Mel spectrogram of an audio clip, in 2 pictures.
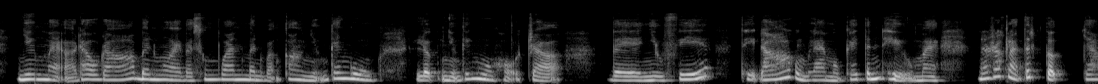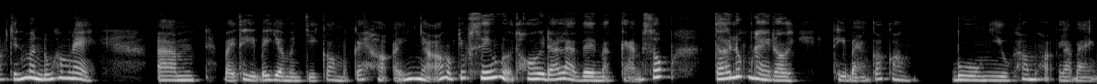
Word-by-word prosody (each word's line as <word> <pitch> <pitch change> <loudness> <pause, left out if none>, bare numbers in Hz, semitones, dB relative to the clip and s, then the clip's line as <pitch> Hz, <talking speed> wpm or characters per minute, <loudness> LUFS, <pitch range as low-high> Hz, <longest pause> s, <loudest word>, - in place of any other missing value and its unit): nhưng 230 0 +4
mà 205 - -1
ở 160 -3 -7
đâu 225 +3 -2
đó 215 +4 -3
bên 235 -3 +3
ngoài 200 -3 -2
và 180 - -6
xung 225 +4 -1
quanh 225 0 +2
mình 205 -2 0
vẫn 165 - -9
còn 220 -4 -1
những 185 +4 -3
cái 275 +2 0
nguồn 240 -8 +3 0.4
lực, 190 -2 +1
những 190 -2 -1
cái 245 +4 -1
nguồn 240 -5 +4
hỗ 275 +4 -8
trợ 170 -6 -3 0.5
về 185 -3 0
nhiều 185 0 -1
phía, 230 - +3 0.4
thì 225 -3 -5
đó 240 +10 0
cũng 225 -8 0
là 200 0 -6
một 180 -2 -4
cái 230 0 -4
tín 255 +2 +6
hiệu 250 -3 0
mà 185 0 -2 0.4
nó 260 +1 +2
rất 360 +4 -1
là 285 - +3
tích 325 +5 -3
cực - - +4 0.2
cho 230 -1 -4
chính 245 +4 +4
mình, 280 -6 +7
đúng 235 - +4
hông 290 +1 +2
nè? 250 -8 +3 0.7
Ờm, 200 0 0 0.3
vậy 175 -2 -2
thì 200 -6 0
bây 205 - 0
giờ 205 -2 +2
mình 175 -1 -2
chỉ 170 - -7
còn 195 +1 -7
một 175 - -9
cái 220 - -5
hỏi - - -7
nhỏ 255 +1 +4
một 290 - +4
chút 300 - -2
xíu 295 +2 +6
nữa 295 - +3
thôi, 250 -1 +4
đó 230 +1 +2
là 260 -5 +3
về 185 -1 +3
mặt 180 +1 -3
cảm 225 - -6
xúc, 335 +8 +2 0.5
tới 265 +2 +5
lúc 355 0 +4
này 255 -8 +4
rồi 185 -3 -1 0.4
thì 195 - -4
bạn 170 +1 -5
có 250 +1 -4
còn 210 -7 -6 0.4
buồn 195 -2 0
nhiều 185 -2 -3
hông? 230 -1 -1
Hoặc 230 -2 -11
là 175 -1 -6
bạn 165 -1 -8
220 Hz, 225 wpm, -21 LUFS, 190-250 Hz, 0.7 s, mình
